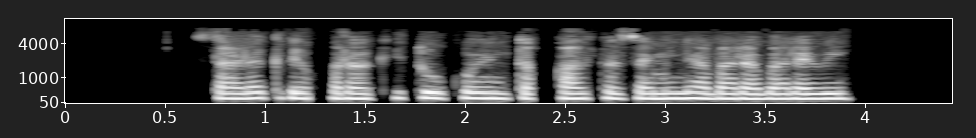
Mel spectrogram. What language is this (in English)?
Pashto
